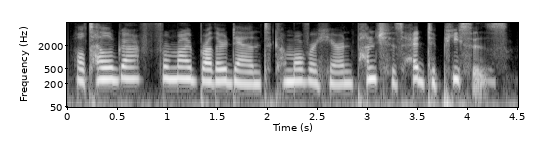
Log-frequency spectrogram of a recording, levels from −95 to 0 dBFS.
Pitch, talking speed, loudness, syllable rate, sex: 235 Hz, 210 wpm, -16 LUFS, 5.1 syllables/s, female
